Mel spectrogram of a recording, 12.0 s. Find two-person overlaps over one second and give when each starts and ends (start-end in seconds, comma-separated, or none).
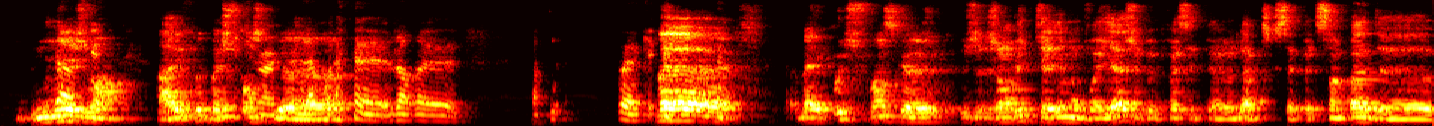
1.3-2.8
